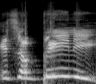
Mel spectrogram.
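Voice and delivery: very loud shrieking at a very high pitch. A host imagines a text from Woody Woodrum, screaming in Woody Woodrum's voice. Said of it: "I can imagine in the Woody Woodrum voice".

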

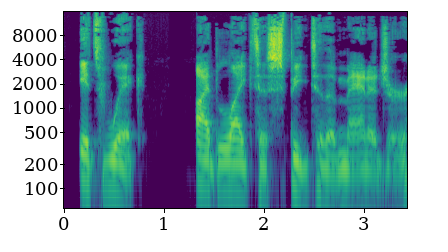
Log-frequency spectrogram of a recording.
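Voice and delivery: low, painfully overdramatic action-movie line delivery. Show how he delivers every line in the second movie, imitating his movie line delivery. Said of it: "he delivers every line like that".

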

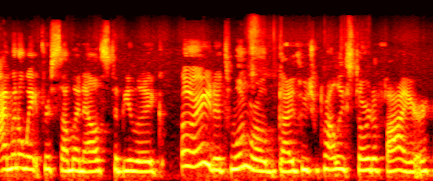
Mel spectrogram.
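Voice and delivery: usual speaking voice

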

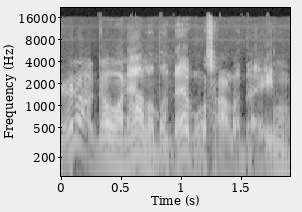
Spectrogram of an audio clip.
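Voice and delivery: soft, poorly done acted voice. Recalling Mom not letting the speaker go out on Halloween; bad impression of mom. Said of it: "That's a bad impression".

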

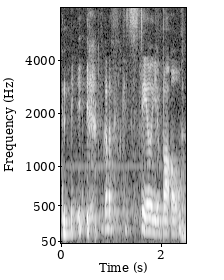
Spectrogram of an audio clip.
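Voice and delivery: mock soft, breathy, taunting threatening whisper.

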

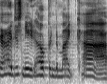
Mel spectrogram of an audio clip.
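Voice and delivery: put-on old man voice, very high, slow. Joking about a killer dressed as an old man: put-on old man voice. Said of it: "the old man gig".

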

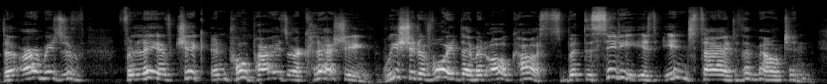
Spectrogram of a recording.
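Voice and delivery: put-on high-pitched elderly woman's voice. A game master voices the rescued hermit speaking to the party, in an old lady voice. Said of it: "having rescued the Hermit [name], ... old lady".

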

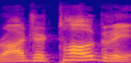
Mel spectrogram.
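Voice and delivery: loud, fake, put-on Swedish accent. Sharing a news story about a Swedish man, saying his name in put-on Swedish accent. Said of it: "I don't know why I did that accent".

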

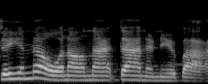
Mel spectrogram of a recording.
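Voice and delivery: heavy put-on Southern accent. A performer asked to try a british voice delivers the line in a very southern accent. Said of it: "That was very Southern".

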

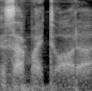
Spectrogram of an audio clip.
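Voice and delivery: close, hushed whisper. Repeating a movie line into the listeners' ears, whispering. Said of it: "I'm just gonna like whisper that into the ears".

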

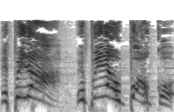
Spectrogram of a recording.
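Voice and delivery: mock, high, drawn-out yelling. Retelling a man at a match yelling at his small son: imitating someone yelling at a kid. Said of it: "Le gritaba al niño".

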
